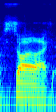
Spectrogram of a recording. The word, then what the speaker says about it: Sarlacc: No, Sarlacc. S-A-R-R-L-A-C is how you spell that creature's name.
